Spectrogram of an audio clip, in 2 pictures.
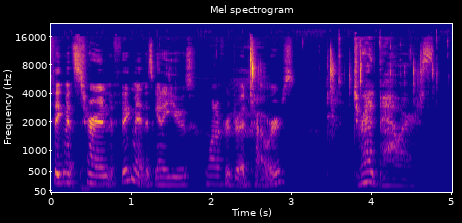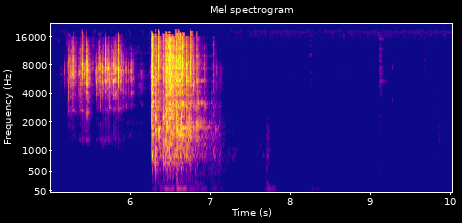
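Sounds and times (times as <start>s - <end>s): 
speech: 0.0s - 5.4s
handful of dice rattling and clattering across a hard surface: 3.5s - 7.2s.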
